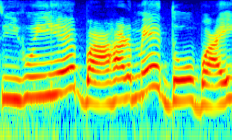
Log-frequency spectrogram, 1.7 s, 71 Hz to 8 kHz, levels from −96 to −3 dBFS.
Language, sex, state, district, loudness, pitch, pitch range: Hindi, female, Bihar, East Champaran, -16 LUFS, 280 Hz, 260-310 Hz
